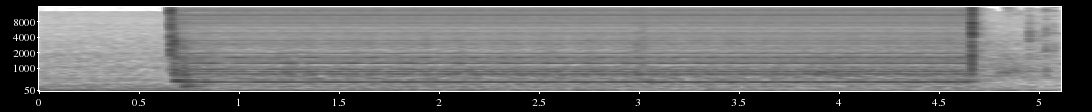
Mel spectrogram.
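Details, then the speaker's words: Electric fan at maximum speed 3 run from a 1.5 kW 12 V all-in-one solar inverter gives a loud, harsh steady buzz at fixed mid pitch when switched on, cutting off sharply; motor buzz from the modified sine wave output, unlike on mains power. "bunyi yang kita dengar semasa kita onkan kipas angin dengan menggunakan power daripada inverter ni."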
